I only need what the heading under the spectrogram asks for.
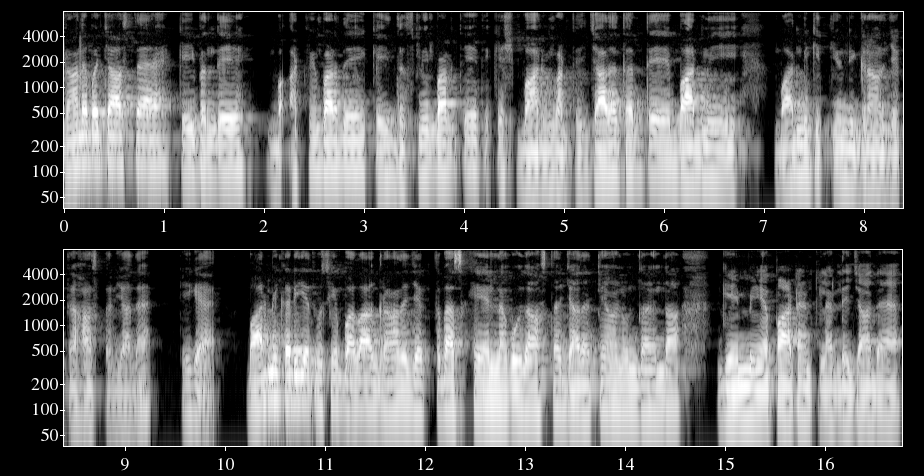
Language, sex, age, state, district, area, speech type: Dogri, male, 18-30, Jammu and Kashmir, Udhampur, rural, spontaneous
